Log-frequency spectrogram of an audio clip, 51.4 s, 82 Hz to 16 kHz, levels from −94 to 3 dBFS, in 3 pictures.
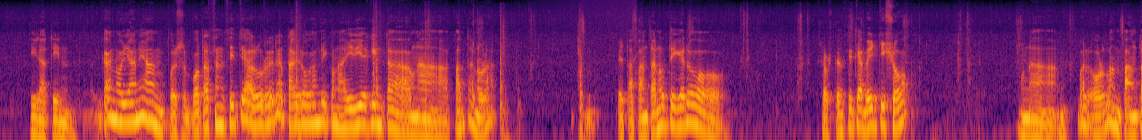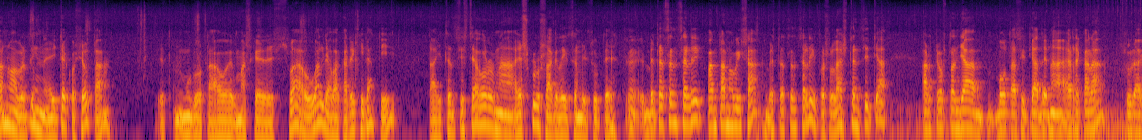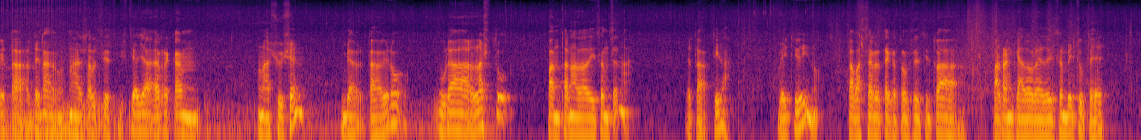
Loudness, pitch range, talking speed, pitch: -19 LUFS, 95-130 Hz, 105 wpm, 110 Hz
